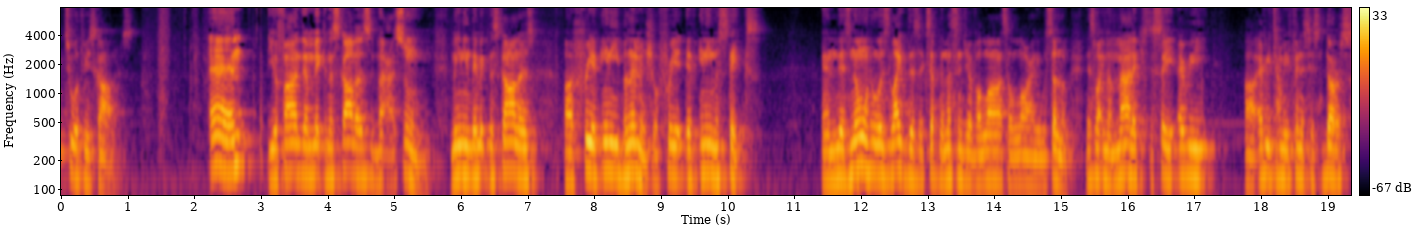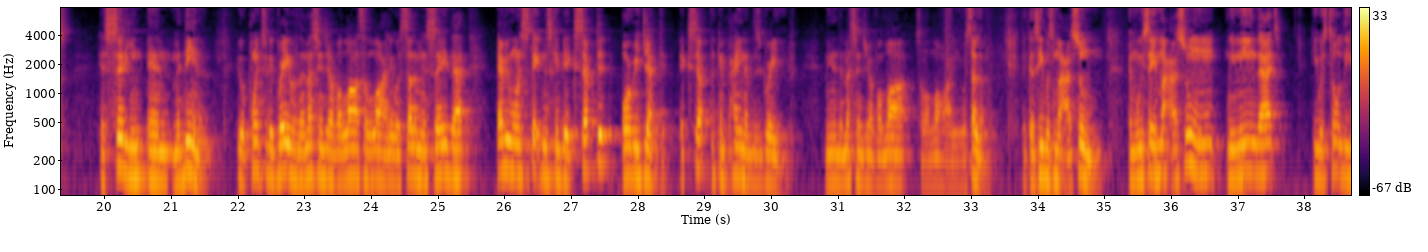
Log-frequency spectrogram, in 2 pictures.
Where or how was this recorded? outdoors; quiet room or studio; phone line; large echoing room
large echoing room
